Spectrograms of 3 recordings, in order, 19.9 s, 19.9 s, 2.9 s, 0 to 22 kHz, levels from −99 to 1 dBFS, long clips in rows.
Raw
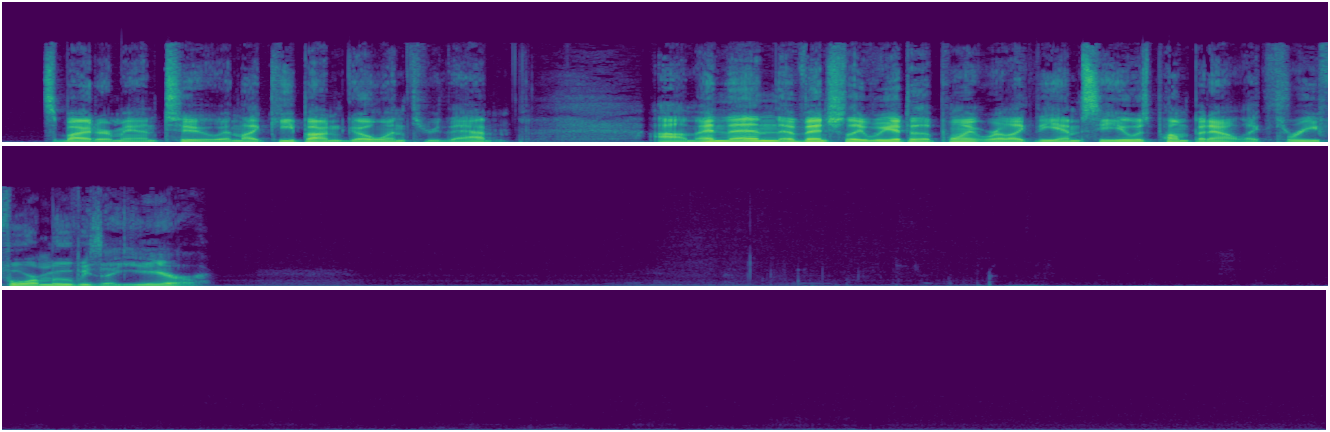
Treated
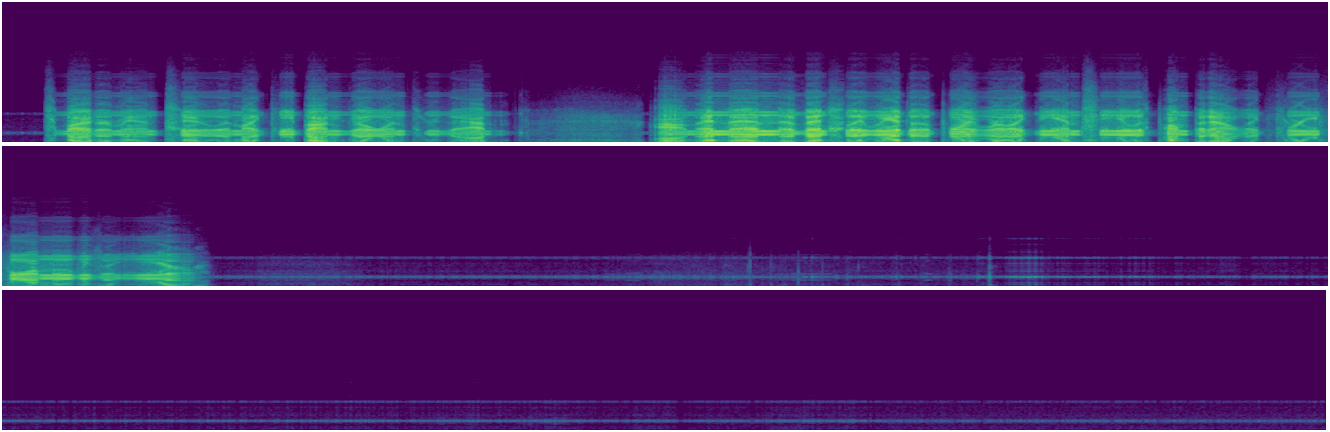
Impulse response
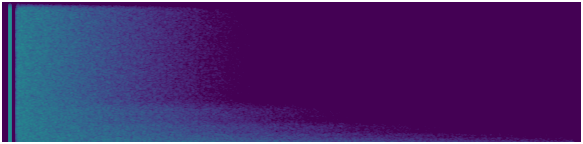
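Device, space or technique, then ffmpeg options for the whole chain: ring modulator pedal into a guitar cabinet: -af "aeval=exprs='val(0)*sgn(sin(2*PI*1500*n/s))':c=same,highpass=76,equalizer=f=230:t=q:w=4:g=-7,equalizer=f=330:t=q:w=4:g=8,equalizer=f=510:t=q:w=4:g=-5,equalizer=f=840:t=q:w=4:g=-7,equalizer=f=1.6k:t=q:w=4:g=-3,lowpass=f=3.9k:w=0.5412,lowpass=f=3.9k:w=1.3066,volume=6dB"

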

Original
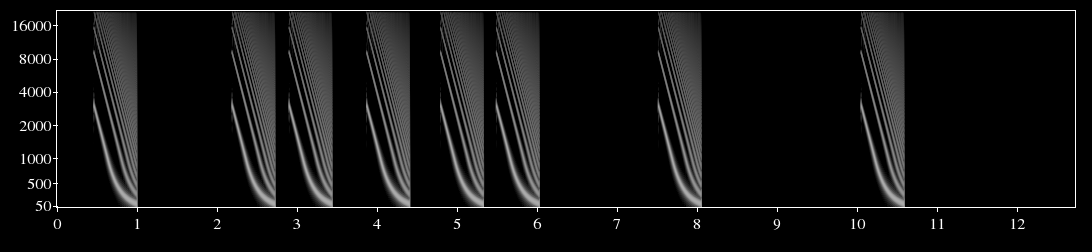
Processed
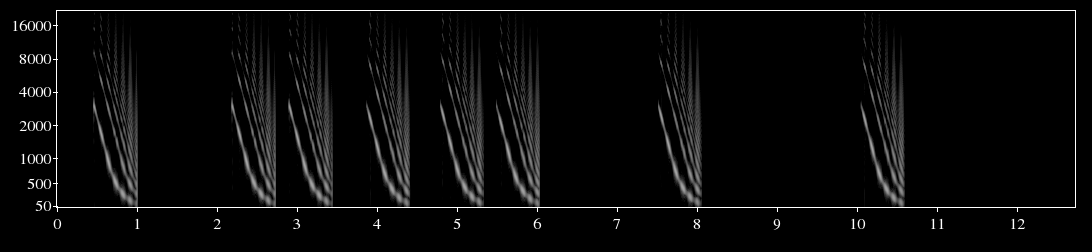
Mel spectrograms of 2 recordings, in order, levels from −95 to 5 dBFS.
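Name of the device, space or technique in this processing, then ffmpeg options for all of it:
helicopter radio: -af "highpass=330,lowpass=2.6k,aeval=exprs='val(0)*pow(10,-26*(0.5-0.5*cos(2*PI*11*n/s))/20)':c=same,asoftclip=type=hard:threshold=-34.5dB,volume=3.5dB"

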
